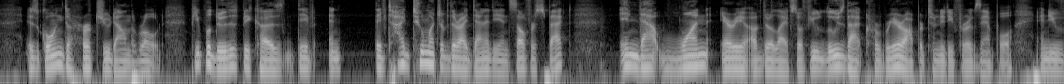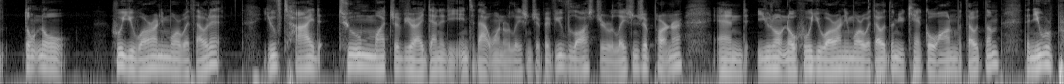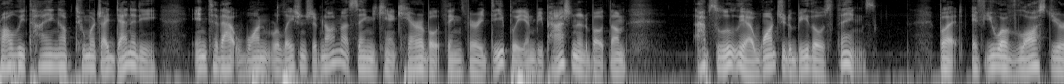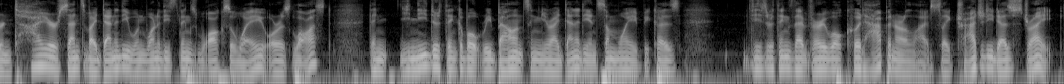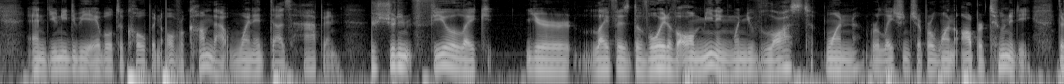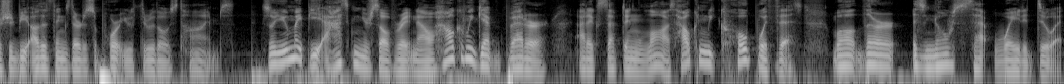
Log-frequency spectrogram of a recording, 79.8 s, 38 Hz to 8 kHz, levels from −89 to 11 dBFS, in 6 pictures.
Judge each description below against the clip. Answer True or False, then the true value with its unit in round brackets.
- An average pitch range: True (3.8 semitones)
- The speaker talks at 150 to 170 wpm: False (185 wpm)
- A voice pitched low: True (95 Hz)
